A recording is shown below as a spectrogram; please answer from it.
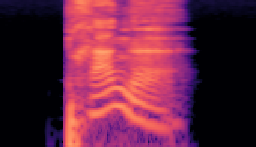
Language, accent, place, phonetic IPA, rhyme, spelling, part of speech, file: German, Germany, Berlin, [ˈpʁaŋə], -aŋə, prange, verb, De-prange.ogg
- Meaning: inflection of prangen: 1. first-person singular present 2. first/third-person singular subjunctive I 3. singular imperative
